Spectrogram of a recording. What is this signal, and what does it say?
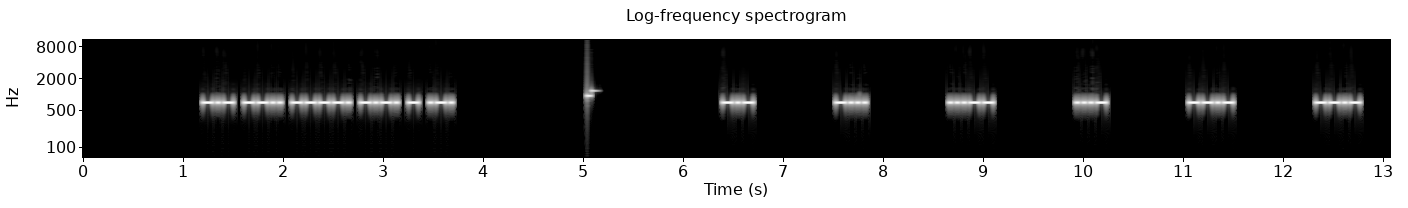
Morse code, heard as a keyed tone, about 36 wpm, spaced as for 15 wpm, 700 Hz. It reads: KZ9CTR KB3VQQ
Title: USA Call Signs - 6 Characters - 8x Character Spacing - 35wpm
